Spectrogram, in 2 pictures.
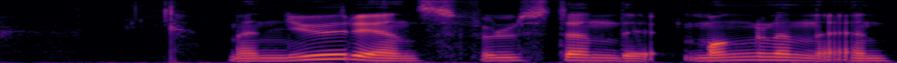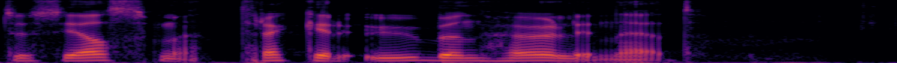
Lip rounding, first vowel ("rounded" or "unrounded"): unrounded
